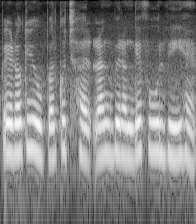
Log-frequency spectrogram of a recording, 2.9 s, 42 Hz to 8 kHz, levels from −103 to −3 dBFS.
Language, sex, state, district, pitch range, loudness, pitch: Hindi, female, Chandigarh, Chandigarh, 205-225 Hz, -15 LUFS, 220 Hz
